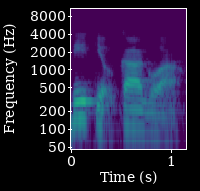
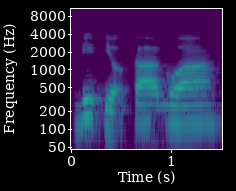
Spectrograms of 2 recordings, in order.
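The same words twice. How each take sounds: First: The last word has a neutral tone. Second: The last word has no neutral tone. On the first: The speaker has finished the thought. "it has reached the end of thought. That is why the neutral tone is being used here" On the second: The speaker still has more to say. "if we don't have a neutral tone in the sentence"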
